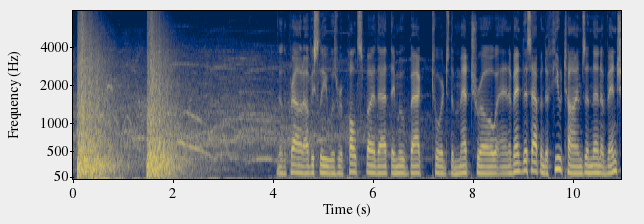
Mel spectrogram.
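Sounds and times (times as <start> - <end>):
police firing tear gas at protesters: 0.0 - 3.6
speech: 4.1 - 10.9.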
